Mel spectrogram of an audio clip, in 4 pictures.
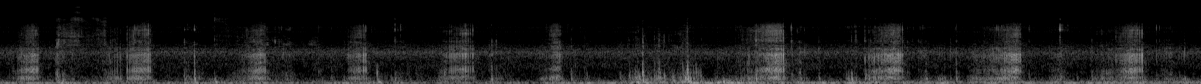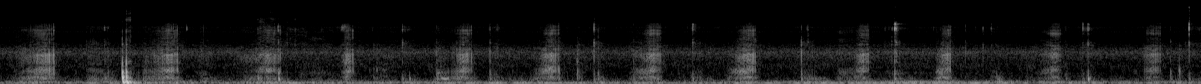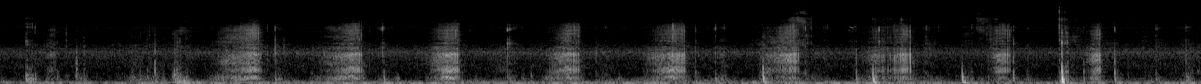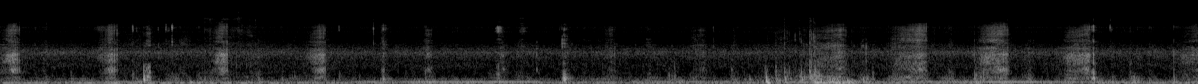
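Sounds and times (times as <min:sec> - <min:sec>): fingers squeezing powder: 0:00.0 - 0:22.0, 0:23.5 - 0:40.4
powder squeaking when pressed: 0:30.6 - 0:36.3, 0:37.0 - 0:39.4.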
